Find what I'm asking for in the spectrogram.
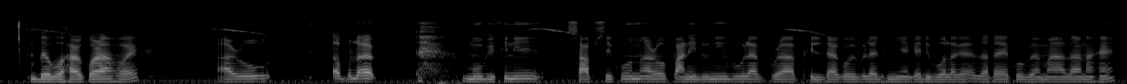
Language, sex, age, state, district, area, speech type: Assamese, male, 30-45, Assam, Golaghat, rural, spontaneous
